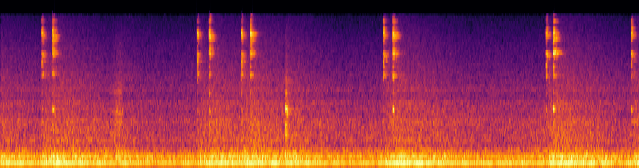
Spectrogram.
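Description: Faint computer mouse clicks, mostly in quick pairs, every second or two, over a low steady hum.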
